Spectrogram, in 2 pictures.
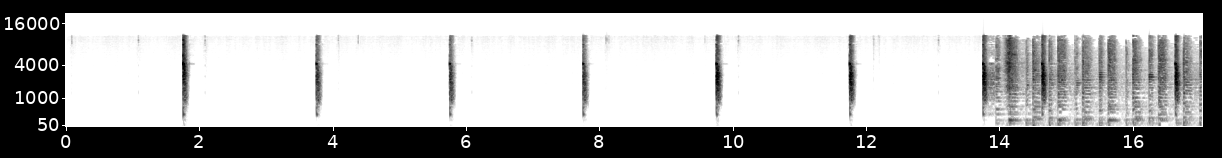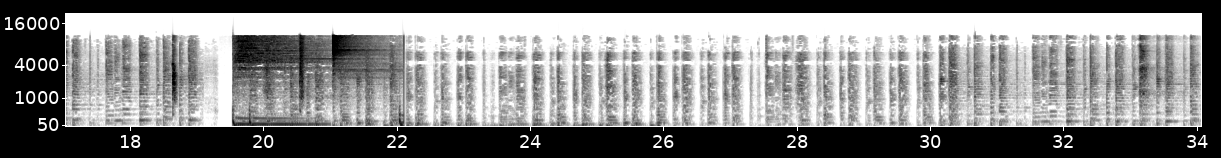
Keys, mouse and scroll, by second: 0.0 space, 19.8-21.4 drag, 29.2-29.6 right drag, 32.0 click.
